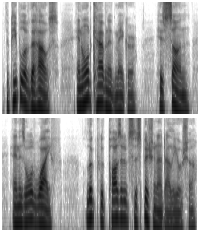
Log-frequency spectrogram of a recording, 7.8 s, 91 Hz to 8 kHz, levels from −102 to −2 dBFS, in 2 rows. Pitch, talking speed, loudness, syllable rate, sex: 115 Hz, 160 wpm, -18 LUFS, 5.6 syllables/s, male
